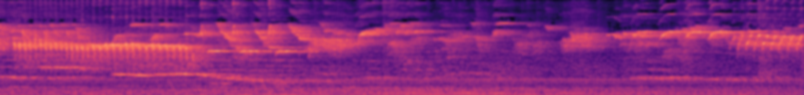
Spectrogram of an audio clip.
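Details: Caged yellow canary imported from Europe, about ten months old and in peak singing condition, sings a varied song with voice changes: a long rattling trill, a falling whistle, then bright chirps and rolling phrases that run together without pause.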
